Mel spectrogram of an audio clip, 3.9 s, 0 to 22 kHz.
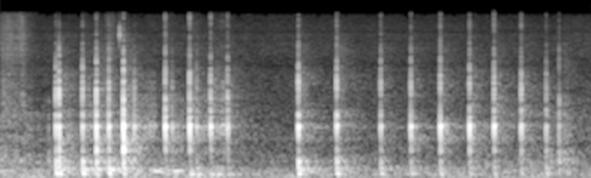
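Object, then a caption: Small cardboard box. A small, hollow black cardboard product box is held in the hands and tapped with long nails, making about twenty quick, dry clicking taps with a hollow tone near 1.2 kHz. The taps come in a fast cluster at first, then settle into a steadier rhythm, and each dies away almost at once.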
